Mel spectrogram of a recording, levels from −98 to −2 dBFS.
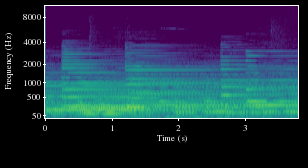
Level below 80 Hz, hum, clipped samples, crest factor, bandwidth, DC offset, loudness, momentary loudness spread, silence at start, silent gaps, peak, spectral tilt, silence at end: -54 dBFS; none; under 0.1%; 14 dB; 4 kHz; under 0.1%; -33 LUFS; 6 LU; 0 s; none; -18 dBFS; -11.5 dB/octave; 0 s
